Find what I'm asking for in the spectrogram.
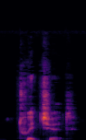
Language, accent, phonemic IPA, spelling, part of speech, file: English, Australia, /ˈtwɪt͡ʃɪt/, twitchet, noun, En-au-twitchet.ogg
- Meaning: The vulva or vagina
